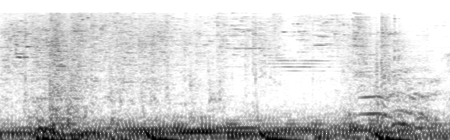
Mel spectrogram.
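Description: Glass shattering over dramatic trailer music, which carries low, pulsing hits about twice a second.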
